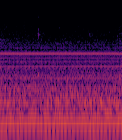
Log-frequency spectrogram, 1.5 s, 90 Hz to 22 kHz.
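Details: RCA 66X1 multi-band broadcast/shortwave receiver during radio-section troubleshooting: only a steady low mains hum, no stations or static while tuning; the radio section isn't receiving.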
